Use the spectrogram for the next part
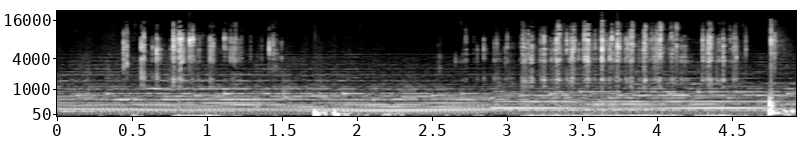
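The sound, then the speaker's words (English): Dice being rolled rattle and clatter in two bursts of quick, sharp clicks, with a low hum underneath and no talking. “Hang on, I just got to roll some dice.”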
